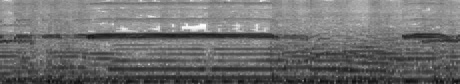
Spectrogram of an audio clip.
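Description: Gagá street band music: a shrill, steady high note held for about a second, lower wavering pitched notes, and low drumming, all loud.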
